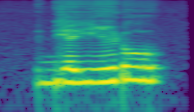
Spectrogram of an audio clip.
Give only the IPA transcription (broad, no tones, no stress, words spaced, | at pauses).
bʲɛjiɽu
